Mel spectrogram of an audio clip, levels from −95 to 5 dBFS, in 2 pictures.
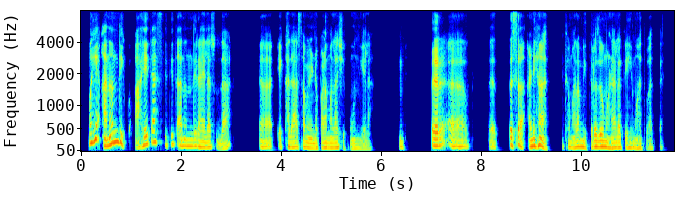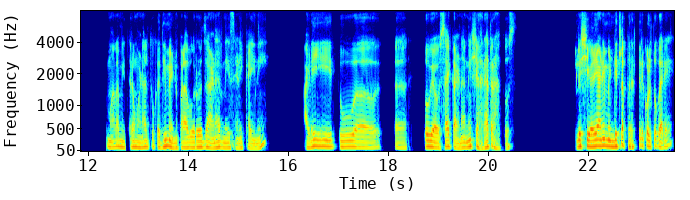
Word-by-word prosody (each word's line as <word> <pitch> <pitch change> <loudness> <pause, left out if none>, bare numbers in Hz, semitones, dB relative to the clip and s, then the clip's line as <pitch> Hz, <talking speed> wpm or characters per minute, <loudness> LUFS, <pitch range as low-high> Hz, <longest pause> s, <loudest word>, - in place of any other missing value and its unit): मग 200 - +3
हे 275 +6 +5 0.2
आनंदी 200 +8 +4 0.2
आहे 130 +10 +2
त्या 225 - +2
स्थितीत 175 -4 -11
आनंदी 140 -2 -1
राहायला 115 -3 -1
सुद्धा, 95 -6 -6 0.6
अ, - - -4 0.2
एखादा 115 -2 -3
असा 120 0 -5
मेंढपाळ 100 0 -2
मला 105 +1 -1
शिकवून 90 -5 -9
गेला. 80 -1 -10 0.6
हं, - - -5 0.6
तर 140 0 +7
अ, 135 -4 -3 0.5
अ, - - -5 0.3
तसं - - +2
आणि 130 +3 +4
हां, 155 -2 +5 0.4
इथं 120 0 -9
मला 110 +4 -2
मित्र 120 0 -1
जो 125 +1 +3
म्हणाला 105 -2 0
तेही 100 +1 -5
महत्वाचं 95 -4 -9
आहे. - - -23 0.8
मला 115 +2 -2
मित्र 120 0 -2
म्हणाला 120 0 0
तू 120 - -6
कधी 115 +1 +1
मेंढपाळाबरोबर 110 -1 +2
जाणार 110 0 +1
नाहीस 105 0 -3
आणि 95 +1 -4
काही 90 -1 -3
नाही. 135 - -3 0.8
आणि 130 +3 +2 0.2
तू 125 +1 +1
अ, 110 0 -2 0.4
अ, 105 -1 -6 0.4
तो 125 - +5
व्यवसाय 120 +1 +4
करणार 105 -4 -1
नाही 125 +5 +2
शहरात 120 0 0
राहतोस 90 -4 -5 1.3
तुला 130 - +6
शेळी 130 -1 +7
आणि 135 +1 +7
मेंढीतला 130 -1 +5
फरक 125 -1 0
तरी 150 - 0
कळतो 130 +1 +1
का 125 - +3
रे? 125 +6 -4
120 Hz, 155 wpm, -24 LUFS, 105-130 Hz, 1.3 s, तर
